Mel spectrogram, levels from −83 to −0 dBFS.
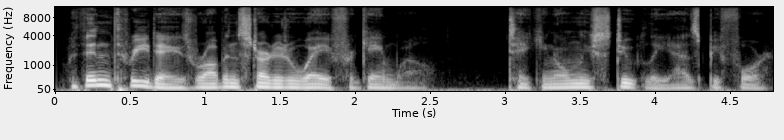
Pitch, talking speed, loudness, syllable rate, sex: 95 Hz, 165 wpm, -17 LUFS, 6.1 syllables/s, male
